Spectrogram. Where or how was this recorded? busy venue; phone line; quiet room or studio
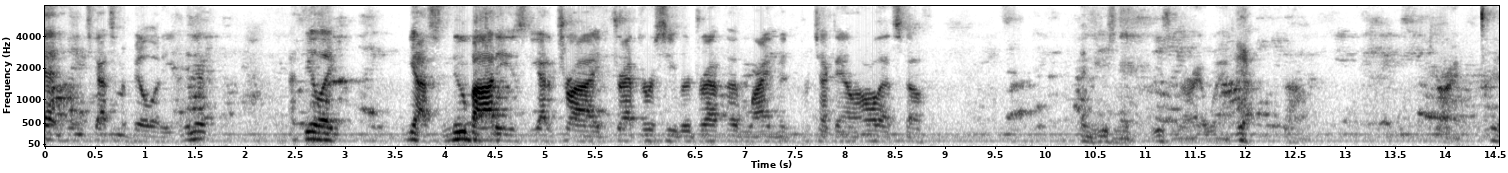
busy venue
